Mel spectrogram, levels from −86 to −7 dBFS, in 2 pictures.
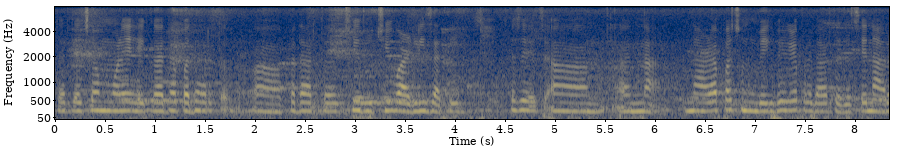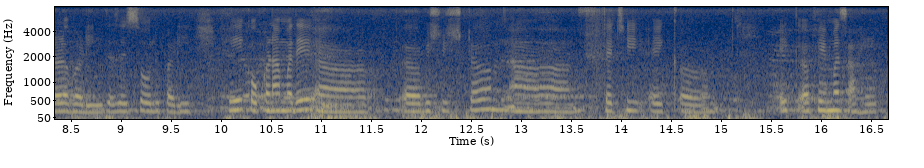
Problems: constant background noise, continuous background conversations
